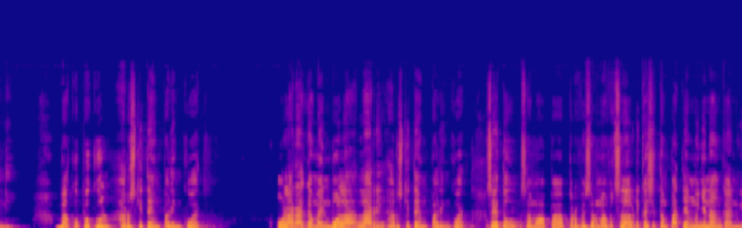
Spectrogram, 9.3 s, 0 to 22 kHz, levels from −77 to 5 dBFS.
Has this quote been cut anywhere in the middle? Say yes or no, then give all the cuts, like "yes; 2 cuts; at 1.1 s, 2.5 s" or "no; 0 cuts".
yes; 1 cut; at 6.1 s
